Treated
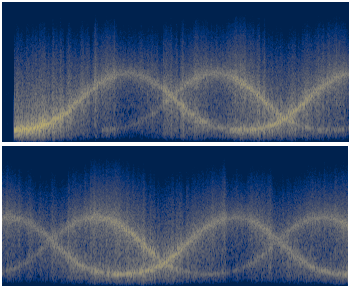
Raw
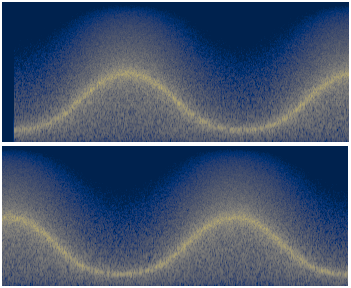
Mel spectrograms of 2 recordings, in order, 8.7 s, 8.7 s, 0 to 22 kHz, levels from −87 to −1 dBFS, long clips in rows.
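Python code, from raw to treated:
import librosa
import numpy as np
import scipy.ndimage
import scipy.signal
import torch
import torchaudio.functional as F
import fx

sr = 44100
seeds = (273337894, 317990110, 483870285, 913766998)

y = x + 10.0 ** (-6.0 / 20.0) * np.pad(x, (int(1095 * sr / 1000.0), 0))[:len(x)]
y = fx.tremolo_random(y, sr, seeds[0], hz=3.5, depth_pct=55)
y = fx.over_compress(y, sr, threshold_db=-43.0, ratio=-1.0)
y = scipy.signal.sosfilt(scipy.signal.butter(2, 230.0, 'highpass', fs=sr, output='sos'), y)
y = fx.high_shelf(y, sr, hz=5600.0, db=-4.5)
y = y * 10.0 ** (8.0 / 20.0)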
